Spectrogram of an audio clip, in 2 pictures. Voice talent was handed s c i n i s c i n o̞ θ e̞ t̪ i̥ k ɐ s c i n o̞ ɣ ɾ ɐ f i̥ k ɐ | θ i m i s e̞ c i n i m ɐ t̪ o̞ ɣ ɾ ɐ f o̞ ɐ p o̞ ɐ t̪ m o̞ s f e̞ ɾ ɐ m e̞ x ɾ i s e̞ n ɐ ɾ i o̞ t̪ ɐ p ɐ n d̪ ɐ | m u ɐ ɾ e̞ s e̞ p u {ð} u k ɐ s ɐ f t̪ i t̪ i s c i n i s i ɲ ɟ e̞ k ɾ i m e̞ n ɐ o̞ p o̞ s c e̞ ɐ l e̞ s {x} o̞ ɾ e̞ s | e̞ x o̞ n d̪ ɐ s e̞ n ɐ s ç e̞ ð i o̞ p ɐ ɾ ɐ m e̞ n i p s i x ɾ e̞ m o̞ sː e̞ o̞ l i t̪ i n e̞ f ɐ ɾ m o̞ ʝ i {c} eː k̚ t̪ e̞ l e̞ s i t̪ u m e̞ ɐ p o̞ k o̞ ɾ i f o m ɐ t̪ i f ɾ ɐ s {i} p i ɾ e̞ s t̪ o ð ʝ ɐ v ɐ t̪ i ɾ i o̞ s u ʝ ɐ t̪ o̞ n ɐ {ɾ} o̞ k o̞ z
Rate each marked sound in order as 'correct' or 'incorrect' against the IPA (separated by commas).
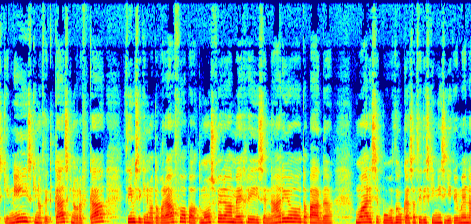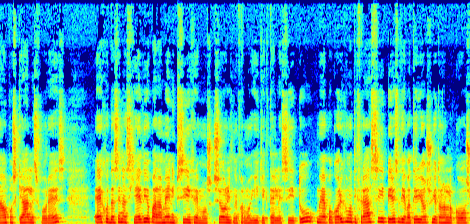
correct, incorrect, correct, correct, incorrect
